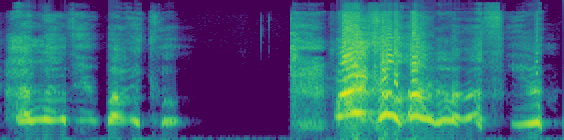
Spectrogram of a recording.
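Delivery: very high, loud, hammed-up crying confession; mock sobbing fan. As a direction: wail it into his ear like a weeping groupie. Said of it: "crying like a little groupie bitch".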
